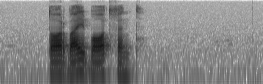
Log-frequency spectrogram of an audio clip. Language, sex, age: Afrikaans, male, 20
